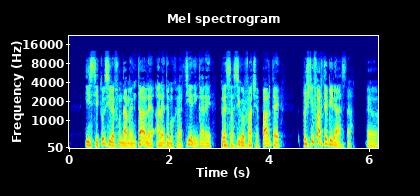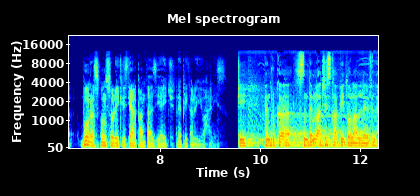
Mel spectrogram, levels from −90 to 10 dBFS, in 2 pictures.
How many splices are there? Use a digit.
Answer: 4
